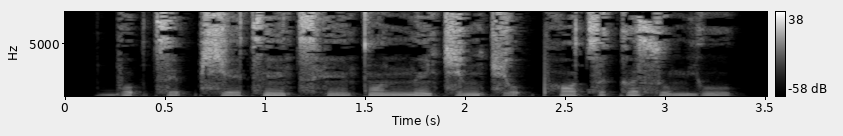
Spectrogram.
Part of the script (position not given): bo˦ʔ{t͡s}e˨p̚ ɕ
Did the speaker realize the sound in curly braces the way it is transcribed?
yes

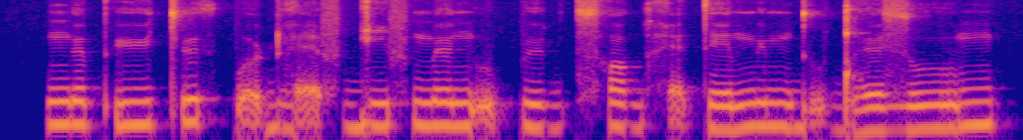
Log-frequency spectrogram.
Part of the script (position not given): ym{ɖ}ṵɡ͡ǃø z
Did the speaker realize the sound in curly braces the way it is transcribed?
no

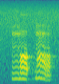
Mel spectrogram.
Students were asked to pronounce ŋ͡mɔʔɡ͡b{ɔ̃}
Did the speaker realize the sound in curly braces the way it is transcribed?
yes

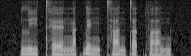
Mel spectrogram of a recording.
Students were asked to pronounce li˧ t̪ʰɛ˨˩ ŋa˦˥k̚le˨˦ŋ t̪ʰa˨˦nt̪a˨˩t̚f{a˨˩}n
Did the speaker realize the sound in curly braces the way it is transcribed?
yes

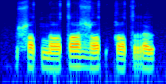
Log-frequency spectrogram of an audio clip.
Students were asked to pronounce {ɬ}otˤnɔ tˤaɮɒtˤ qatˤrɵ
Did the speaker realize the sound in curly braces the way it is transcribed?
yes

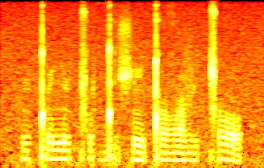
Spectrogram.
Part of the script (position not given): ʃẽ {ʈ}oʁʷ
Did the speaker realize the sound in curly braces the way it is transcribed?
no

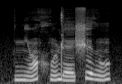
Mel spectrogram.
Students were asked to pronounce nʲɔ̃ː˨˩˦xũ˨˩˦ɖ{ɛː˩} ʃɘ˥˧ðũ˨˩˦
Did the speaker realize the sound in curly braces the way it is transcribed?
yes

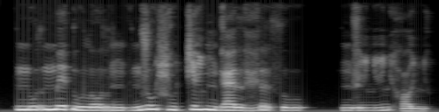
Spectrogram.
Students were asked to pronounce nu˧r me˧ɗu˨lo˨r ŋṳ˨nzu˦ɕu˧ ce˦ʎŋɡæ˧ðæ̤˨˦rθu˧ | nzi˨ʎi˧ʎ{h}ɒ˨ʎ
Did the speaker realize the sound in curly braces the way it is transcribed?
yes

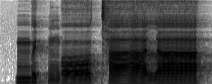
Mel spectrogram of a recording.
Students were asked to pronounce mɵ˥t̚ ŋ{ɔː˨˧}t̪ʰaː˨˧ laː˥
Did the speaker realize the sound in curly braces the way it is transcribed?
yes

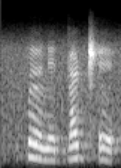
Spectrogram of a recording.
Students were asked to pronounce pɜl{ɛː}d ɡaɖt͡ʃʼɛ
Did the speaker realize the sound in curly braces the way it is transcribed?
no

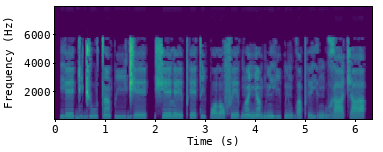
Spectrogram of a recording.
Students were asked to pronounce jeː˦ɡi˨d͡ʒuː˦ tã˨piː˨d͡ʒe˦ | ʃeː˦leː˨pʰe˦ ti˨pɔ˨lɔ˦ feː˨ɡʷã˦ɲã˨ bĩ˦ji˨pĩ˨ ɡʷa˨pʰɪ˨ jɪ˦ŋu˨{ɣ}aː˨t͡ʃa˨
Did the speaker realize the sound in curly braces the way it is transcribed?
yes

